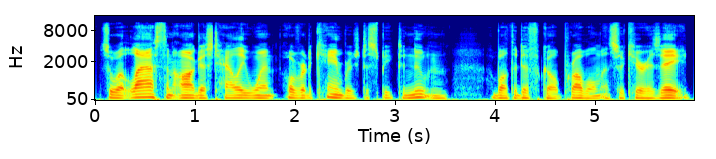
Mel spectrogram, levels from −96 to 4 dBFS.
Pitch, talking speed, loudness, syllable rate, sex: 110 Hz, 220 wpm, -21 LUFS, 6.3 syllables/s, male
